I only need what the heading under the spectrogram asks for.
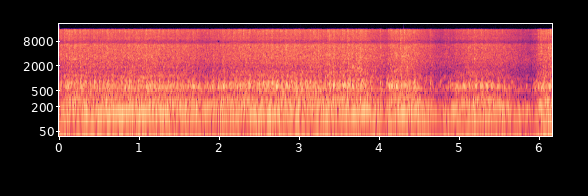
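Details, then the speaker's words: Freshly rebuilt Holden 4.2 L 253 V8 on a stand after sitting 25 years, test run with a burnt-out coil and running very rich: lumpy uneven idle with stumbles, breaking up like a misfire; new coil awaited. "hopefully she's pretty F he running really rich hopefully get the new coil tomorrow or Monday and um she'll be running you here it's sort of breaking up a little bit still that cor is not great"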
